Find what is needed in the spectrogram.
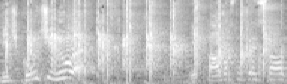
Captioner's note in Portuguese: palmas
